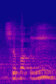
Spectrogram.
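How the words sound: The word breaks after 'chhip', before 'kali'. The speaker calls it right. "वो यहाँ तोड़ लेगा छिपकली"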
